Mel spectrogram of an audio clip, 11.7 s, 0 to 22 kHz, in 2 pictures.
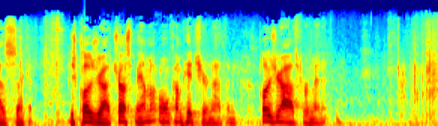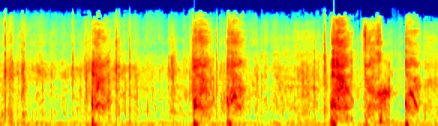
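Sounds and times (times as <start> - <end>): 
speech: 0.0 - 4.5
paper crinkled to imitate a crackling fire: 5.0 - 11.6.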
